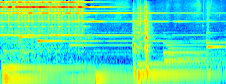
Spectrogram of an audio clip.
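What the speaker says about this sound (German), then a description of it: "Das Telefon klingelt." A telephone bell rings in a children's detective story, a loud electronic ring with sustained tones, then a couple of sharp thunks as the receiver is picked up.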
